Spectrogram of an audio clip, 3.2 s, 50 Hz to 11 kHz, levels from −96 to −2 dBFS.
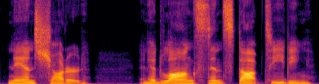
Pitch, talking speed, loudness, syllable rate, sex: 150 Hz, 150 wpm, -20 LUFS, 5.1 syllables/s, female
